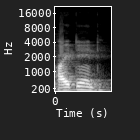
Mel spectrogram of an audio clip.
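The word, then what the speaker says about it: frightened: এখানে দেখো বন্ধুরা, এই যে GH এর কোনো উচ্চারণ হবে না, অর্থাৎ GH এখানে সাইলেন্ট লেটার।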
